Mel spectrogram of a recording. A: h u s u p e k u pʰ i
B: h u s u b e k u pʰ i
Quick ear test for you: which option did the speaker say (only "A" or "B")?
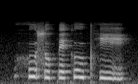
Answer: A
